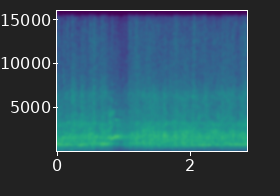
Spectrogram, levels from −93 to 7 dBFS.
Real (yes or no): yes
